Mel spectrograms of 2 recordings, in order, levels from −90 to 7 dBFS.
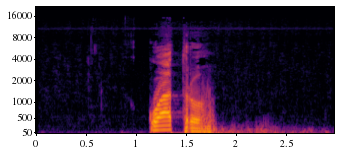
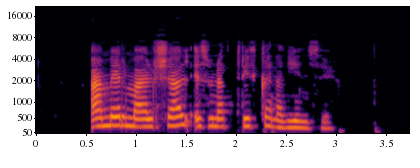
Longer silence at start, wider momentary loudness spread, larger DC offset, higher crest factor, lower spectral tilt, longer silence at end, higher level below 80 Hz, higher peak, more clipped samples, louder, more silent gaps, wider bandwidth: first, 1.15 s vs 0.55 s; about the same, 10 LU vs 9 LU; neither; about the same, 20 dB vs 20 dB; first, -7 dB/octave vs -4.5 dB/octave; first, 1.1 s vs 0.75 s; first, -38 dBFS vs -70 dBFS; about the same, -2 dBFS vs -2 dBFS; neither; first, -17 LUFS vs -22 LUFS; neither; first, 12 kHz vs 7.6 kHz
